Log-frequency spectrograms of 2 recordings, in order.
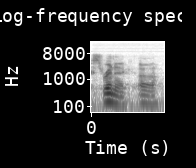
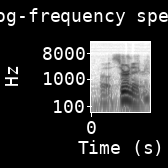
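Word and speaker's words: Srnicek: There's the philosopher Nick Cernick, Cernick, I believe is how it's pronounced, wrote this book called Platform Capitalism, and how essentially the internet became re-centralized into all these online companies.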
